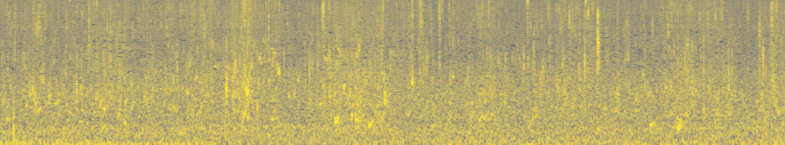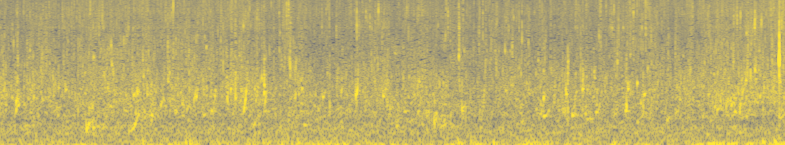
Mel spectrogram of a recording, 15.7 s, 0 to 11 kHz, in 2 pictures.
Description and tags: Lake gently lapping the shore. Birds quietly in background. Recorded on LS10 in Lake St Clair, TAS, Australia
